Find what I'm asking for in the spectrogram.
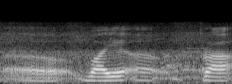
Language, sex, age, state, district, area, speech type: Sanskrit, female, 45-60, Kerala, Ernakulam, urban, spontaneous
